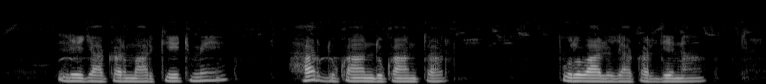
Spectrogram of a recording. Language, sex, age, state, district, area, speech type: Hindi, male, 60+, Uttar Pradesh, Chandauli, rural, spontaneous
